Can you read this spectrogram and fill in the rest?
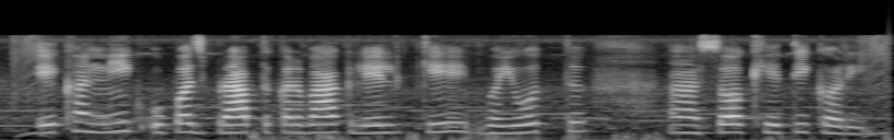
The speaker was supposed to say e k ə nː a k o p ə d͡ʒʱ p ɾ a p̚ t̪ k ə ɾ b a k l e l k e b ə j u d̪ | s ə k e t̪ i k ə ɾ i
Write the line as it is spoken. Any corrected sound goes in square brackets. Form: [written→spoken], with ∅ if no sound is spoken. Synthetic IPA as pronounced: e [k→kʰ] ə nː [a→i] k [o→u] p ə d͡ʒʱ p ɾ a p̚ t̪ k ə ɾ b a k l e l k e b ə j [u→o] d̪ | s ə [k→kʰ] e t̪ i k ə ɾ i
